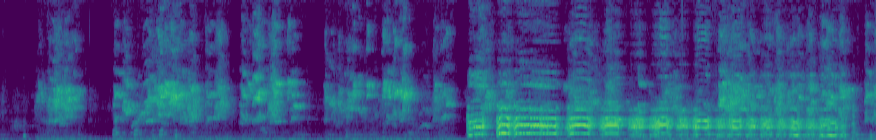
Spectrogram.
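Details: Kokok balenggek rooster: short broadband chirping bursts for several seconds, then a loud sustained, pulsed crow with strong harmonics running to the end.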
